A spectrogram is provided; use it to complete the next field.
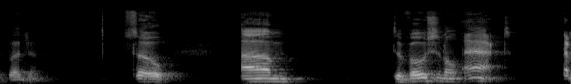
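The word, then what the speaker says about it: bhajan: me and who is you've heard this word often pronounced in in America as bajan which actually means a container in Sanskrit anyway the word is budgeon so um devotional act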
